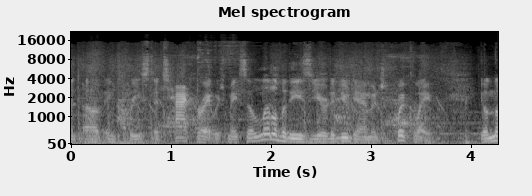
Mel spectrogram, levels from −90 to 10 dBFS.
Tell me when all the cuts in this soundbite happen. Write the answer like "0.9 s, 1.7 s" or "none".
1.8 s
